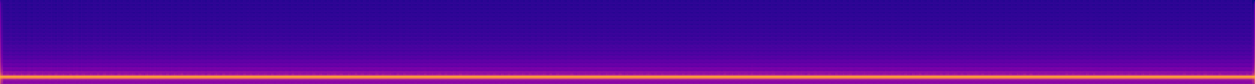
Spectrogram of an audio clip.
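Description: Colour-bars test tone: a single pure, steady beep held at one pitch without a break, loud and unchanging.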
